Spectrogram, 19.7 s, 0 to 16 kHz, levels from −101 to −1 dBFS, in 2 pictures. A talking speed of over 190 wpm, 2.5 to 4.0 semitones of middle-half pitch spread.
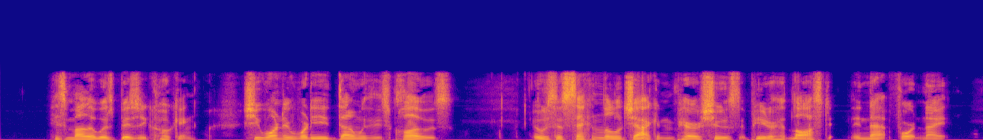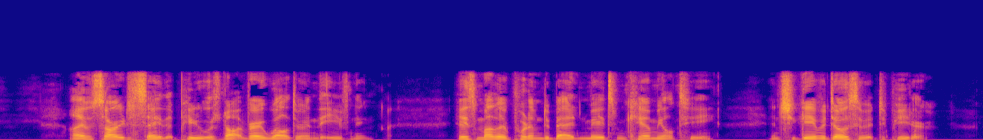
Yes: average, 200 wpm; average, 3.5 semitones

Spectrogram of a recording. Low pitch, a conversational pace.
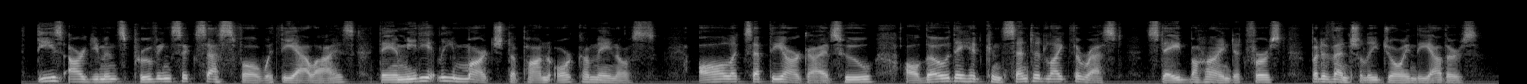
No: low, 110 Hz; slow, 130 wpm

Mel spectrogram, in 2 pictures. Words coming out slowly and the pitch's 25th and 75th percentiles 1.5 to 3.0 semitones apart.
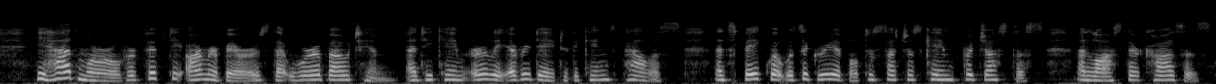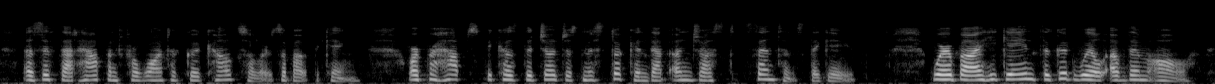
No: average, 170 wpm; average, 2.7 semitones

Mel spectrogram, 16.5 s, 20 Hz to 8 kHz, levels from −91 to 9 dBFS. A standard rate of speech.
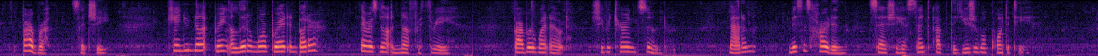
No: slow, 130 wpm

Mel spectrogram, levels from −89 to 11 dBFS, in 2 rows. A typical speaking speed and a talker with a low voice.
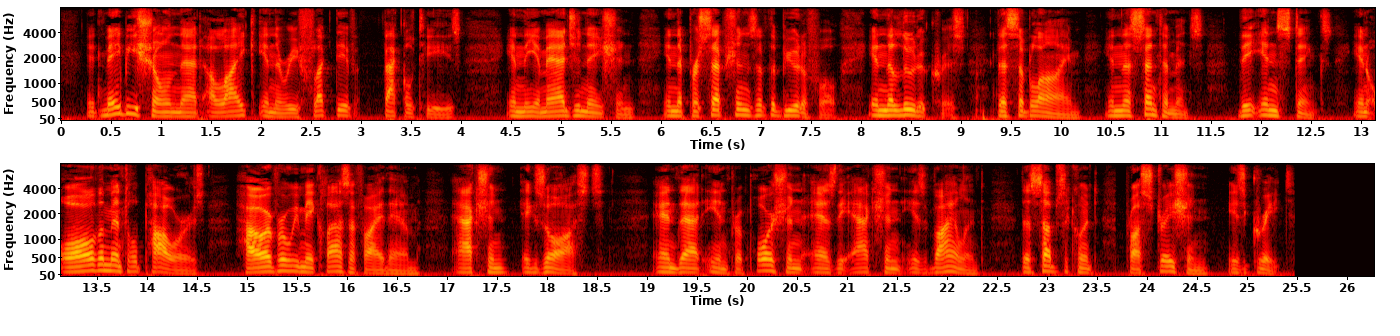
No: slow, 125 wpm; low, 115 Hz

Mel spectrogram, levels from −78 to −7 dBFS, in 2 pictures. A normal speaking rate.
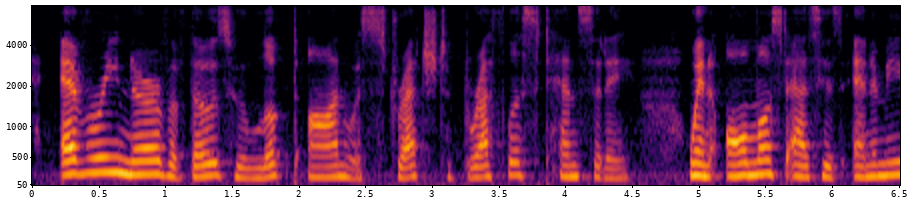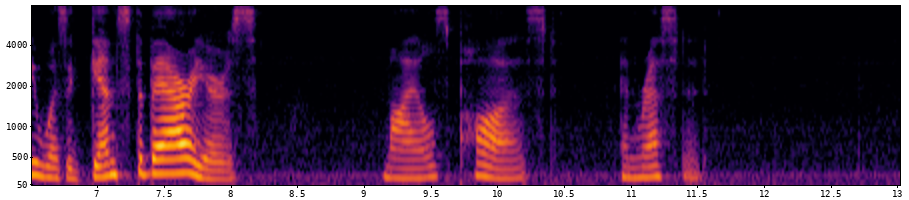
No: slow, 115 wpm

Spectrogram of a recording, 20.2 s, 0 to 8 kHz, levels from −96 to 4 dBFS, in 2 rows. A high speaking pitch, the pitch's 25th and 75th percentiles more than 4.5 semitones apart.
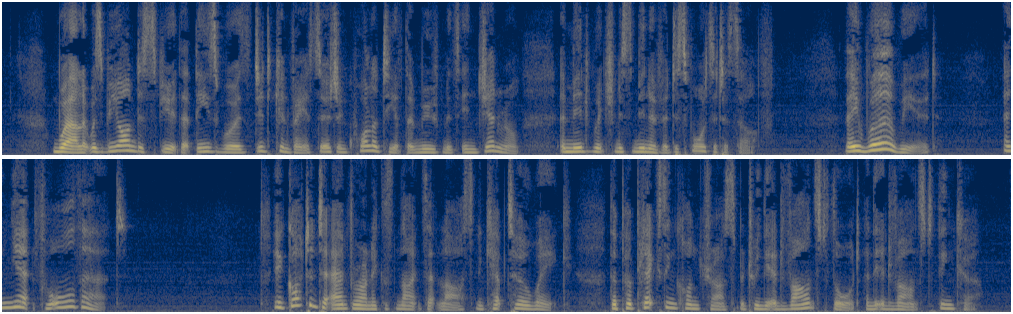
Yes: high, 195 Hz; average, 5.2 semitones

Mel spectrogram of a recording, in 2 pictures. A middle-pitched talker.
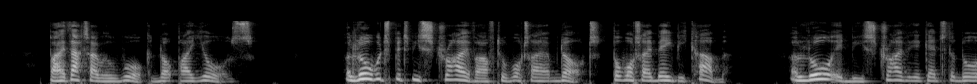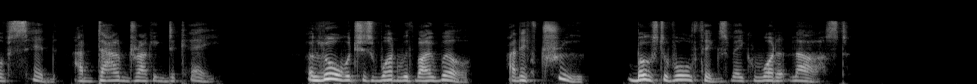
Yes: medium, 170 Hz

